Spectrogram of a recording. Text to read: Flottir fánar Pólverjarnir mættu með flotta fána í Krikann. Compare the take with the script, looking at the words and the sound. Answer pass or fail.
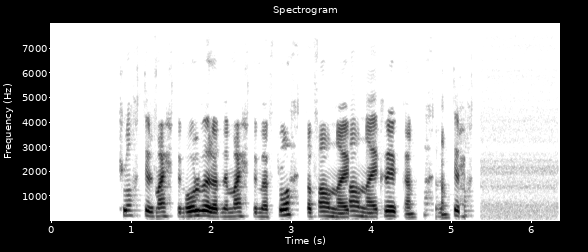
fail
